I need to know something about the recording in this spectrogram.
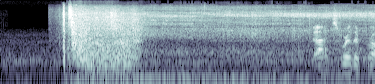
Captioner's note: flame hissing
